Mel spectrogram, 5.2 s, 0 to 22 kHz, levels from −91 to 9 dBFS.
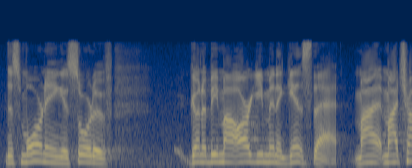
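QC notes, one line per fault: No faults found in the speech; the call microphone processing shows only as trimmed lowest bass and nothing above 8 kHz, both normal for that path.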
